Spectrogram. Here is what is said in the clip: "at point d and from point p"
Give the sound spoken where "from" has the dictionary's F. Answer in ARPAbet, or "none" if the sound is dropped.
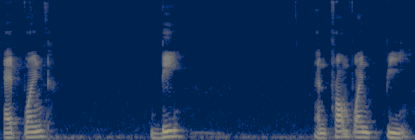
P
